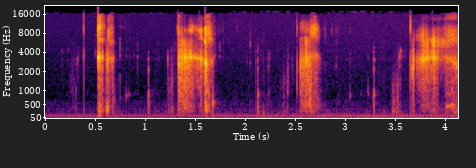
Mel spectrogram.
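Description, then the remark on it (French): A giraffe munches acacia leaves from the top of a tree in the savanna, in four loud, crunchy bursts of chewing, spaced irregularly with quiet pauses, over a faint steady low hum. No one speaks. “Avec son long cou, elle est en train de manger des feuilles d'acacia tout en haut d'un arbre.”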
